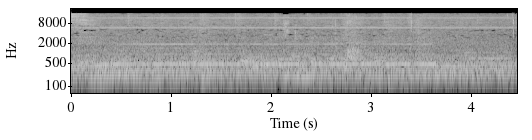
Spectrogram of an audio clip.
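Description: Steady mechanical whirring noise with a faint steady hum, loud under everything, with a couple of faint short eating sounds as noodles are slurped.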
